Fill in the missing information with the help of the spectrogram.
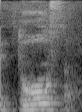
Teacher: मूर्धन्य वर्ण है किंतु उच्चारण बड़े सा की भांति होता है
